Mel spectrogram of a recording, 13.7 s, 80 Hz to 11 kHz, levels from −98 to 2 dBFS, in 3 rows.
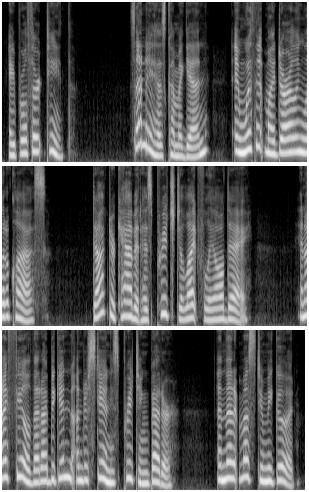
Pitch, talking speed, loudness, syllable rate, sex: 265 Hz, 160 wpm, -15 LUFS, 5.3 syllables/s, female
